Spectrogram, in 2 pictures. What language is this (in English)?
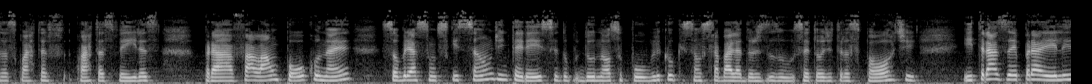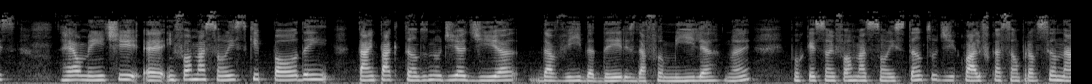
Portuguese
